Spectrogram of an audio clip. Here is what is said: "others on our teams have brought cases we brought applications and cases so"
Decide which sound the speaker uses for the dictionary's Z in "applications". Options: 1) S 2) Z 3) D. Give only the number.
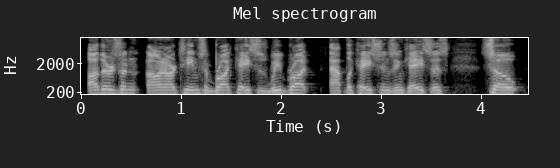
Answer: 2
